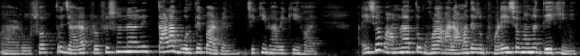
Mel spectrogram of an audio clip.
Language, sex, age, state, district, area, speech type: Bengali, female, 45-60, West Bengal, Darjeeling, rural, spontaneous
